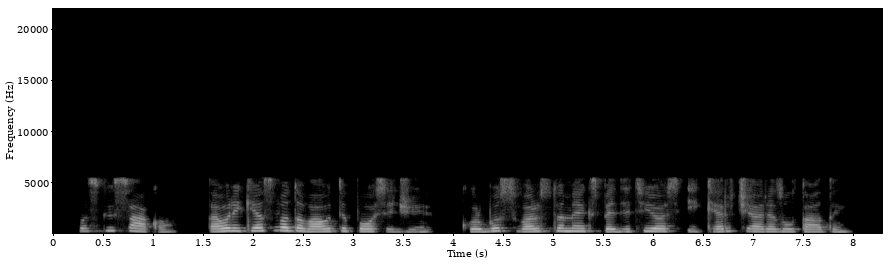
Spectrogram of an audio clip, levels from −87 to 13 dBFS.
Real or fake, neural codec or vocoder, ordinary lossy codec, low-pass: fake; codec, 16 kHz, 8 kbps, FunCodec, trained on Chinese and English, 25 frames a second; MP3, 48 kbps; 5.4 kHz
